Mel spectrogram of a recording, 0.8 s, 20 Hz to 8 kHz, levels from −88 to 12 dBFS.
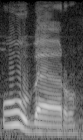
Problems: none marked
